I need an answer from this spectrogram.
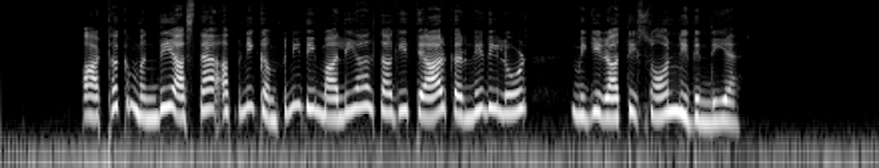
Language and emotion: Dogri, fearful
